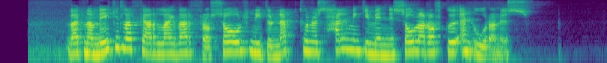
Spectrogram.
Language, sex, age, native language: Icelandic, female, 20-29, Icelandic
